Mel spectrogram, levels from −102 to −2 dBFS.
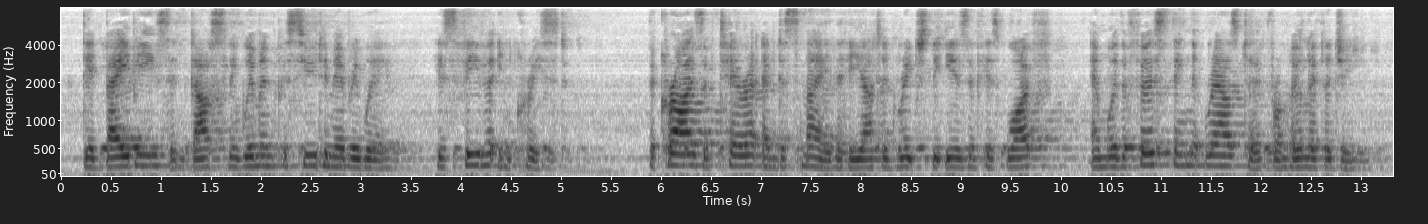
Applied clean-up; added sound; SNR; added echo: none; none; none; reverberation time 1.4 s.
